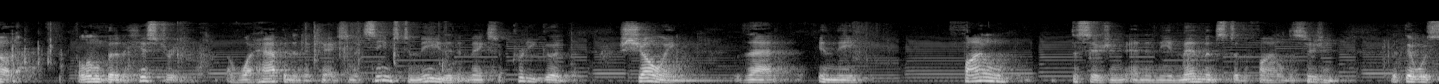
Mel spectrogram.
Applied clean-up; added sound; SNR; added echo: none; Wind instrument, woodwind instrument; 19 dB; none.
